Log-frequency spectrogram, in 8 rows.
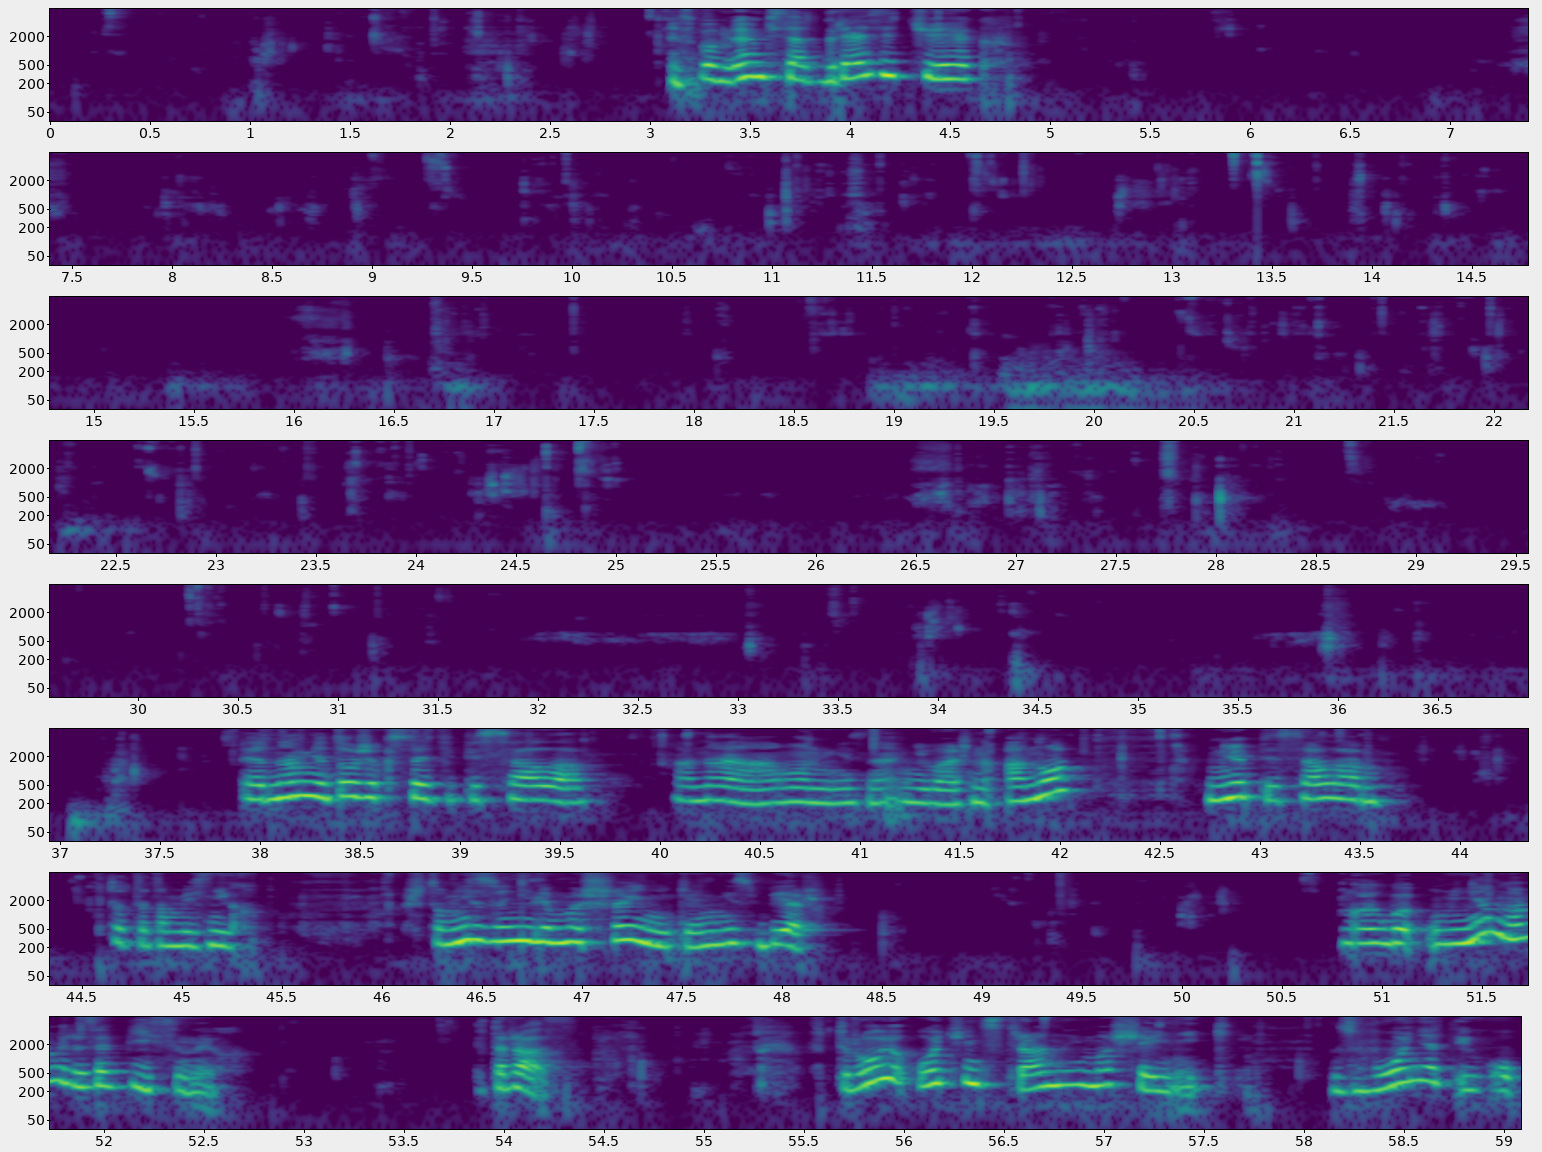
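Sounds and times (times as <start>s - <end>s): wet chewing mouth sounds: 0.2s - 3.1s, 7.2s - 14.8s, 15.8s - 25.1s, 26.4s - 38.0s, 42.0s - 42.7s, 43.4s - 46.8s, 48.1s - 50.8s, 52.7s - 55.6s, 57.6s - 58.2s.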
